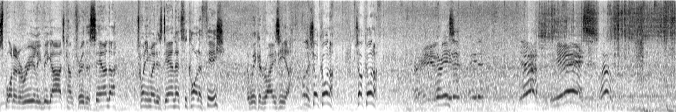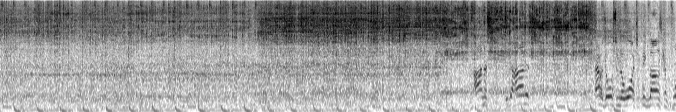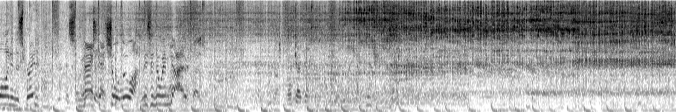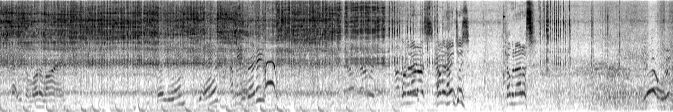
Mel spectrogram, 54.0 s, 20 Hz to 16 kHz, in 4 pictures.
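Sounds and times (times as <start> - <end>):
fishing reel line whirring: 10.3 - 27.0, 28.8 - 49.8, 51.0 - 52.4
music with heavy low beat: 12.3 - 49.2.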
